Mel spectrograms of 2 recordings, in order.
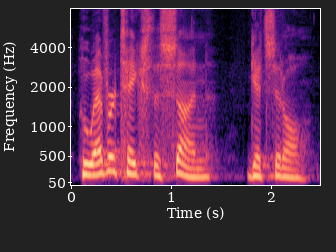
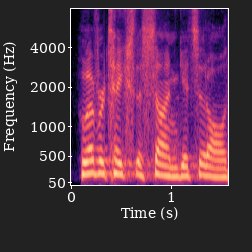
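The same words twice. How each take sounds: First: "whoever" stressed, slow falling close; slow emphatic punchline. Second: Said in the usual way. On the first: Shown as a demonstration. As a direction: draw out "whoever takes the Son".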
